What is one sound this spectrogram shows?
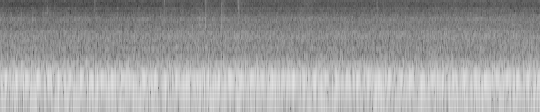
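Leafy branches rustle as they are dragged across the ground.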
